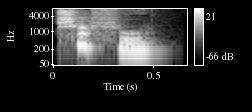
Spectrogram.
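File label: "truffle", British English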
